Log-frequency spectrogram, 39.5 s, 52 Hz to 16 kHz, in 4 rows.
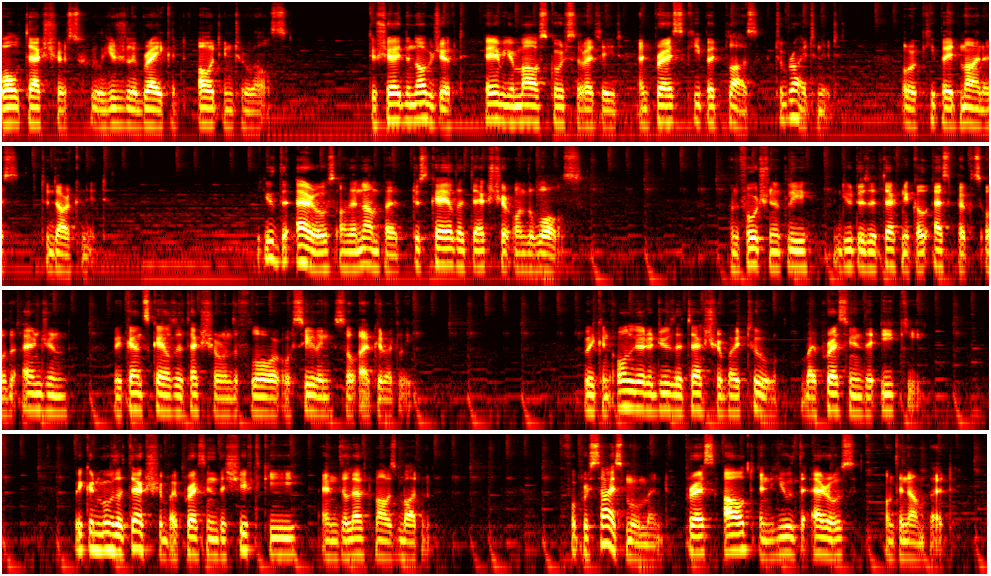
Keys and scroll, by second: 7.1 -, 9.3 -, 15.0 KP_6, 15.7 KP_2, 16.7 KP_6, 18.0 KP_2, 18.6 KP_6, 28.0 e, 38.5 alt+KP_4, 38.8 KP_6.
